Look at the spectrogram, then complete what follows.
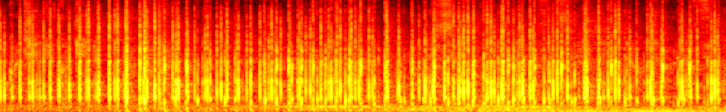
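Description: Fast, crisp tapping of fingernails on a stiff handmade cut-out decoration, a dense run of sharp clicks that goes on without a break.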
